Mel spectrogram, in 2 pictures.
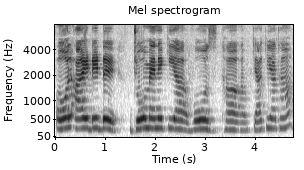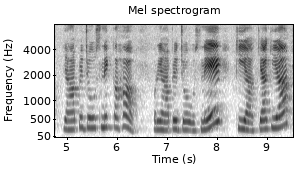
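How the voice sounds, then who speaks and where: Slow, high-voiced teacher woman. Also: fairly even intonation. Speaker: English teacher. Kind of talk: bilingual poetry lesson.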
